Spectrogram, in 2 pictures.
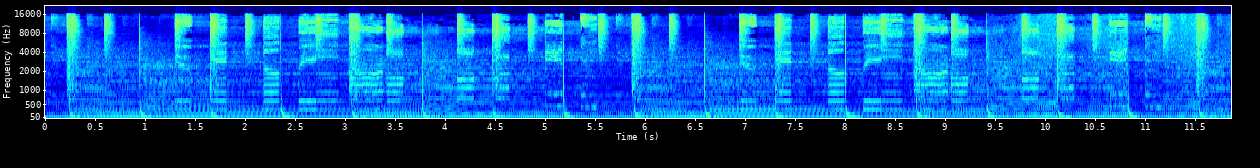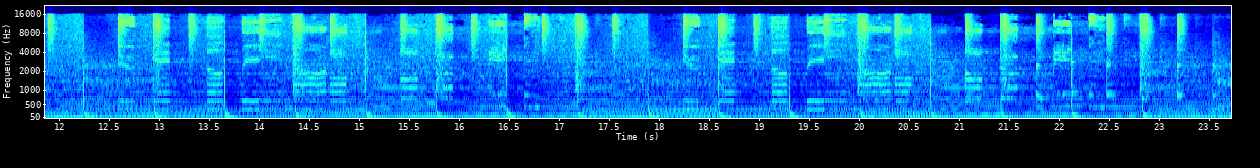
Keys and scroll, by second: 0.5 ctrl+z, 2.7 ctrl+shift+z, 5.5 shift+Page_Down, 16.7 KP_Decimal, 17.0 KP_5, 21.4 BackSpace.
